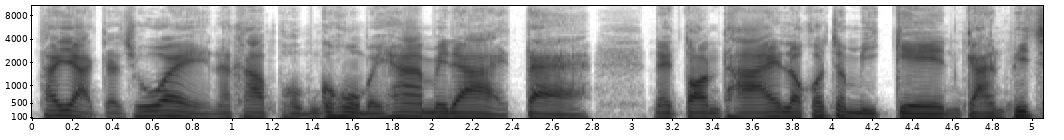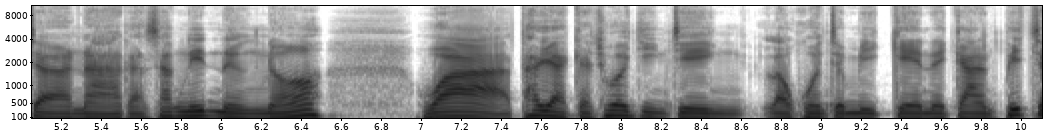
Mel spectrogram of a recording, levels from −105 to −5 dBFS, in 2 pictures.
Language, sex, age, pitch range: Thai, male, 30-49, 100-130 Hz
